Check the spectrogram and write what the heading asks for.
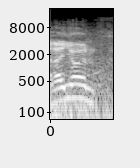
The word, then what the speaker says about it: Laguiole: À la Yole. Nice, il a bien prononcé.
